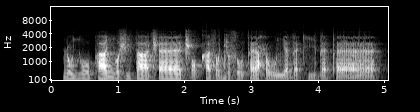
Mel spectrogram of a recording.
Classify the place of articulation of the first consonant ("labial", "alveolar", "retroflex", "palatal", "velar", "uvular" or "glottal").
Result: retroflex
